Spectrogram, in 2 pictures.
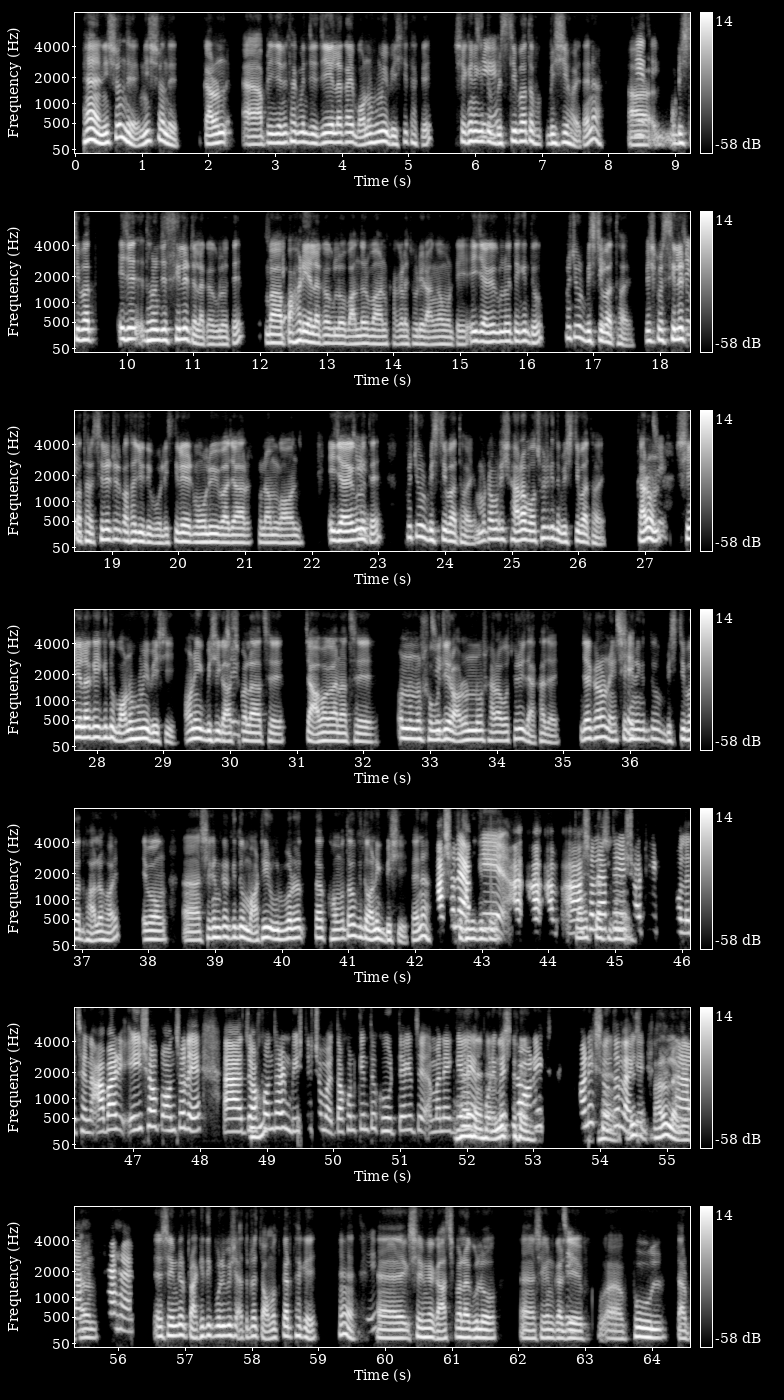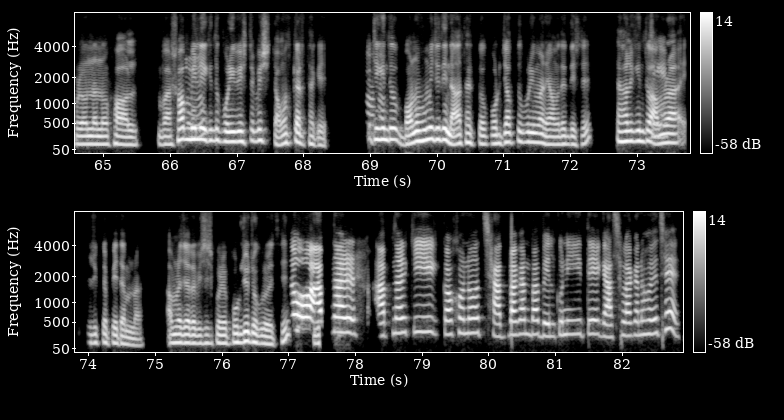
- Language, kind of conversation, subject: Bengali, unstructured, বনভূমি কমে গেলে পরিবেশে কী প্রভাব পড়ে?
- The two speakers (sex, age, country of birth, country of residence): male, 25-29, Bangladesh, Bangladesh; male, 40-44, Bangladesh, Bangladesh
- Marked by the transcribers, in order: blowing; tapping; tsk; laughing while speaking: "নিশ্চয়ই"; other noise; blowing; unintelligible speech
